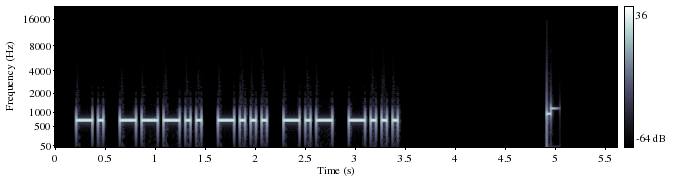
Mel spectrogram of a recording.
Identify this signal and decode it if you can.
Morse code, heard as a keyed tone, about 22 wpm, 700 Hz. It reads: N8BKB
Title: USA Call Signs - 5 Characters - 3x Character Spacing - 22wpm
